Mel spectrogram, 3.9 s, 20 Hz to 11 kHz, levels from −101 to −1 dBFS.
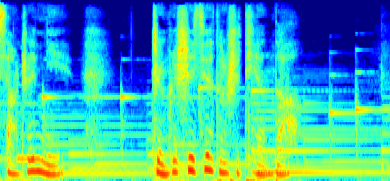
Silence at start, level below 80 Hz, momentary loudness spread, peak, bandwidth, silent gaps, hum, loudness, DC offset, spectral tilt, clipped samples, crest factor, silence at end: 0 s; -40 dBFS; 16 LU; -8 dBFS; 10.5 kHz; none; none; -23 LUFS; under 0.1%; -5.5 dB/octave; under 0.1%; 16 dB; 0 s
